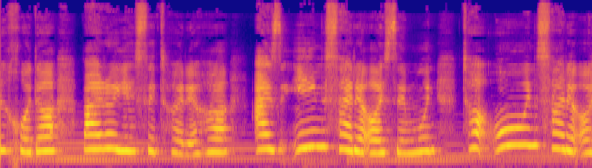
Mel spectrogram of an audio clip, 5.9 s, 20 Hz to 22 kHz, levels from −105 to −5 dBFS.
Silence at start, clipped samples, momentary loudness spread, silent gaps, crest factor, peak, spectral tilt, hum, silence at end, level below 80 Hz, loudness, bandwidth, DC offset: 0 s; under 0.1%; 8 LU; none; 16 dB; 0 dBFS; -3.5 dB/octave; none; 0 s; -64 dBFS; -17 LUFS; over 20 kHz; under 0.1%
